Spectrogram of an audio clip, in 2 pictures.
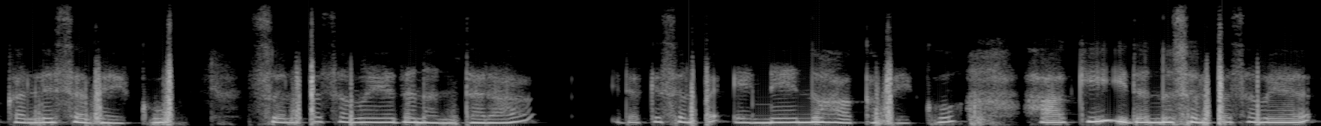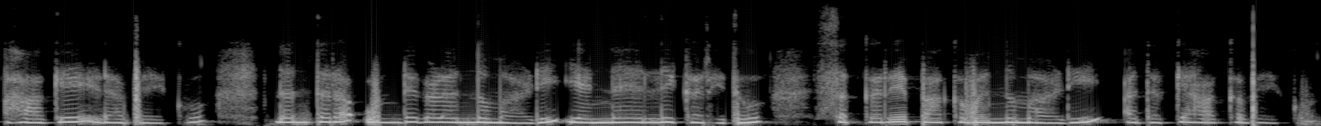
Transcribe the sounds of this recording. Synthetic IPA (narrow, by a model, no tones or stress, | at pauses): kɐlːisɐbe̞ːku | sʋɐlpɐsɐmɐjɐd̪ɐnɐnt̪ɐɾɐ | id̪ɐkːe̞sʋɐlpɐɛɳːɛjɐnːuɦaːkɐbe̞ːkuhaːkiʔid̪ɐnːusʋɐlpɐsɐmɐjɐɦaːɡe̞ːiɽɐbe̞ːkunɐnt̪ɐɾɐʔuɳɖɛɡɐɭɐnːumaːɽiʔɛɳːɛjɐlːikɐɾid̪usɐkːɐɾeːpaːkɐʋɐnːumaːɽiɐd̪ɐkːe̞ɦaːkɐbe̞ːku̥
